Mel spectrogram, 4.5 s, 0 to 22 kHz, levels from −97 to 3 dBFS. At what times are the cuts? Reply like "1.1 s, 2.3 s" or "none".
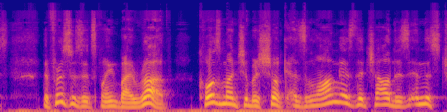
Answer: none

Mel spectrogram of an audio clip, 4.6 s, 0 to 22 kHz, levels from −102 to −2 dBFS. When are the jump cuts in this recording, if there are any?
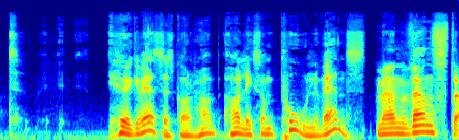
3.6 s

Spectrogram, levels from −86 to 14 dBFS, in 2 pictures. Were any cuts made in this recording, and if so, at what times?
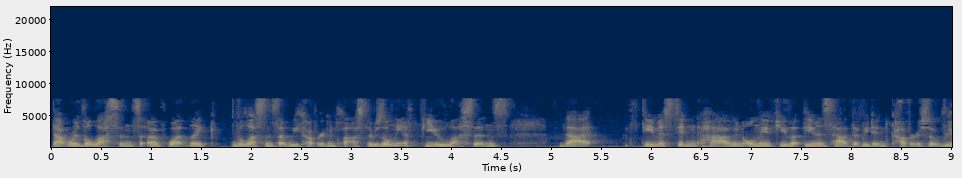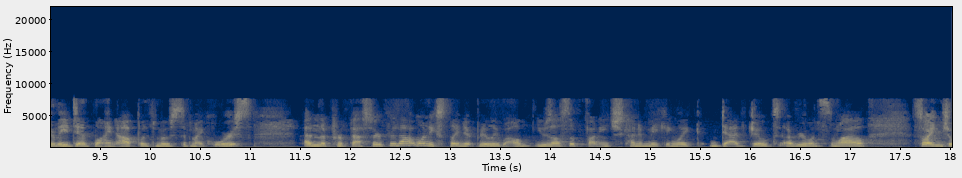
none

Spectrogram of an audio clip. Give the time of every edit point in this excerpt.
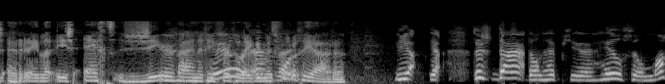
4.2 s, 5.2 s

